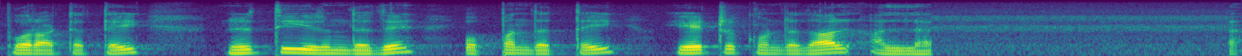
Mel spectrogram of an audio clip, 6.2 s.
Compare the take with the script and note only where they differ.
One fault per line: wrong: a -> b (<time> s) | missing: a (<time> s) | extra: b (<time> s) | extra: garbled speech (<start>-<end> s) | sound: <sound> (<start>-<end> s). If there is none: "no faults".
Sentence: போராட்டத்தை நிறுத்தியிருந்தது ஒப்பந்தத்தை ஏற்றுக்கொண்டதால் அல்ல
no faults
